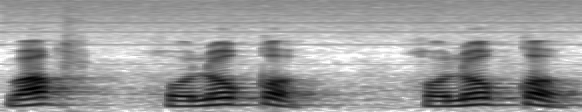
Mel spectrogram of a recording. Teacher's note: قاف بھی حروف قلقلہ میں سے ہے، یہاں پر قاف پہ قلقلہ ہوا وقفاً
